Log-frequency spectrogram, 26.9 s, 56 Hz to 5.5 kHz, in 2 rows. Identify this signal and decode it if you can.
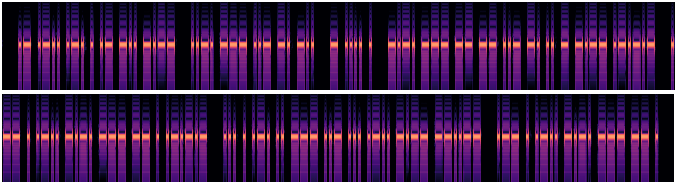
Morse code, heard as a keyed tone, about 25 wpm, 600 Hz. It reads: ALREADY FOUND THE COMMUNITY. WELCOME. SERIOUSLY, WELCOME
